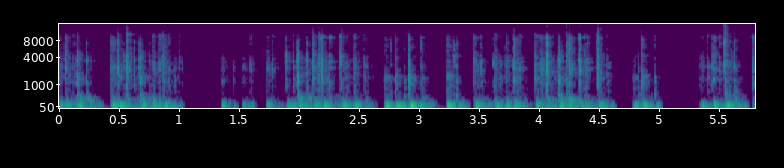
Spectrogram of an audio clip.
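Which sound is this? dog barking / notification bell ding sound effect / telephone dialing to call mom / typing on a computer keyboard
typing on a computer keyboard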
